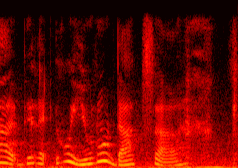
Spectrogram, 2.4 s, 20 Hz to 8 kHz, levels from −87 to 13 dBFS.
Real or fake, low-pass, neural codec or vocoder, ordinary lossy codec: real; 7.2 kHz; none; none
